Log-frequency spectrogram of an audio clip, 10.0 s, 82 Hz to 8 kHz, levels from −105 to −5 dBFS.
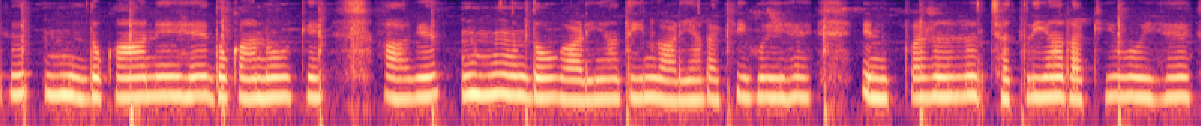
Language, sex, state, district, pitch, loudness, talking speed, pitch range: Hindi, female, Bihar, Muzaffarpur, 240 Hz, -16 LUFS, 115 wpm, 235-245 Hz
